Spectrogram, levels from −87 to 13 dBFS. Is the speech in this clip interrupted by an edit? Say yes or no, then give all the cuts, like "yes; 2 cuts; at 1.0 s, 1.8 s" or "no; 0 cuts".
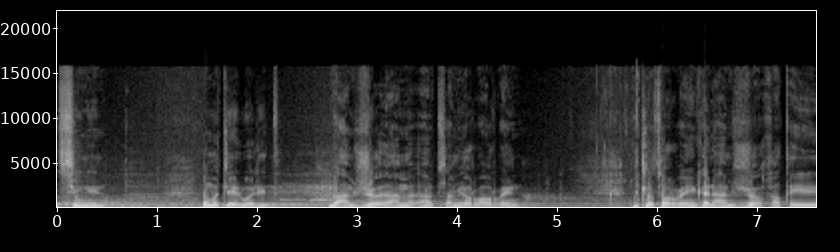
no; 0 cuts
